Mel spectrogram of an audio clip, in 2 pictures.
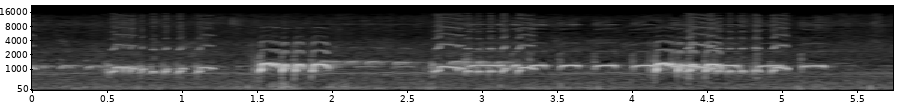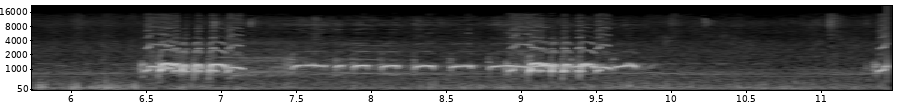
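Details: Wild local zebra dove song for luring and daily tutoring: repeated phrases of staccato coos, each opening with a quick rough burst and trailing into an even series, about one phrase every few seconds with brief gaps.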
